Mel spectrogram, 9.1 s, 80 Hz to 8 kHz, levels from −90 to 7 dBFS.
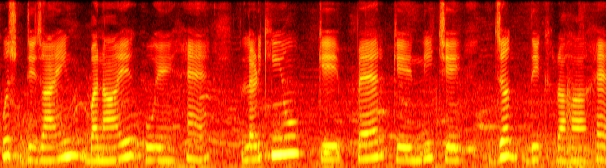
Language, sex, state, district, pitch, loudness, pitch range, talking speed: Hindi, female, Madhya Pradesh, Katni, 185 Hz, -18 LUFS, 175-230 Hz, 90 wpm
